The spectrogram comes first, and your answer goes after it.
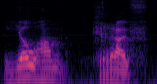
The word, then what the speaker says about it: Johan Cruyff: do that so his complete name will be pronounced as johann grauf so that's that if you have any questions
